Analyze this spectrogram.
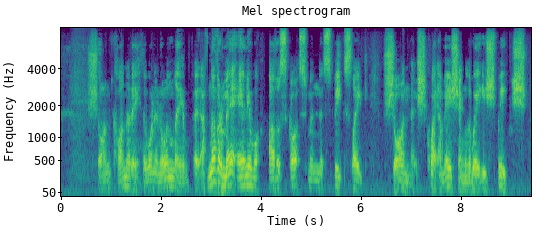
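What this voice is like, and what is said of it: Poor impression of a Scottish voice. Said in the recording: “You can hear by the poor impersonation, it's not my normal job”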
